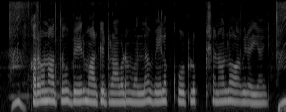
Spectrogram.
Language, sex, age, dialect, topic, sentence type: Telugu, female, 31-35, Telangana, banking, statement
